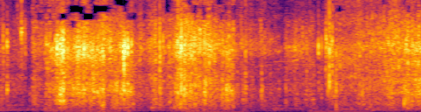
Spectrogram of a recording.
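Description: White packing paper crinkling and rustling as a wrapped item is pulled from a cardboard box and unwrapped, a dense run of small crackles, with quiet background music beneath.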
